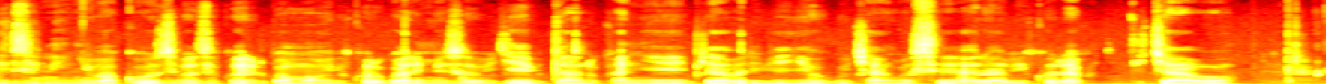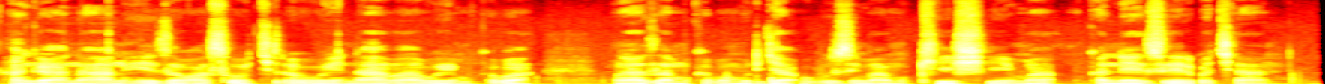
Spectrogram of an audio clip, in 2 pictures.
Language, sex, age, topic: Kinyarwanda, female, 18-24, finance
